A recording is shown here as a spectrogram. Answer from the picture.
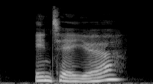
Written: interiør

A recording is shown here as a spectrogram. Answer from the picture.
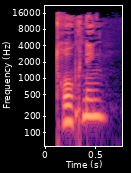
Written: drukning

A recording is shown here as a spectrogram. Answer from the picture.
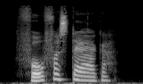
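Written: FORFORSTÆRKER

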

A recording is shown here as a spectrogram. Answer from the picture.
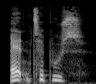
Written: antabus®

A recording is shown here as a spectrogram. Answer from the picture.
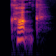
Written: konk

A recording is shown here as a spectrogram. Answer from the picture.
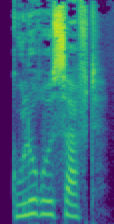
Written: gulerodssaft

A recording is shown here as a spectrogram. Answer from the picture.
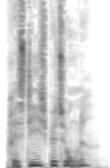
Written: prestigebetonet

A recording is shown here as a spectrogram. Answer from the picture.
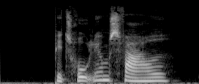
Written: petroleumsfarvet

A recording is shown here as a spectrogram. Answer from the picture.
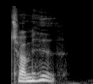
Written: tomhed

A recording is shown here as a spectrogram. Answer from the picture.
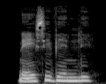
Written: nazivenlig

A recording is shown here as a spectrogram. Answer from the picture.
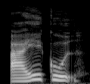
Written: ejegod

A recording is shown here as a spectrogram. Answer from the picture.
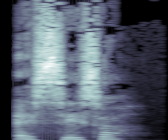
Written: ASSESSOREN

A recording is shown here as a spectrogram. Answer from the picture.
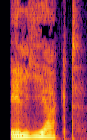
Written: elgjagt

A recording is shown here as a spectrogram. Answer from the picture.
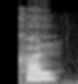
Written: kold

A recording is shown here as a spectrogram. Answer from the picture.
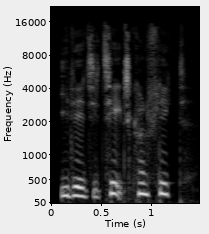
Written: identitetskonflikt

